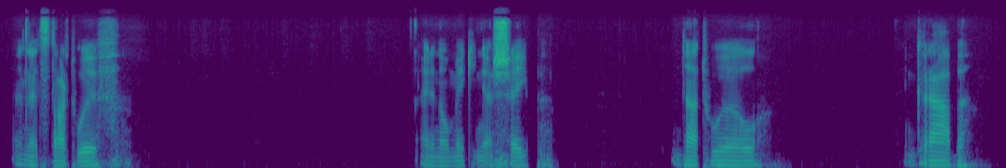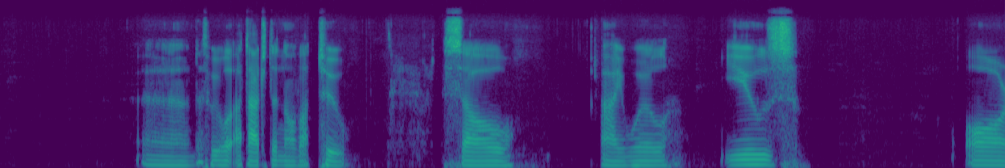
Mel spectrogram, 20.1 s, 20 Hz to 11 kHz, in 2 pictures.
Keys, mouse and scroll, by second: 0.0 scroll down 1, 0.0 scroll up 1, 0.1 scroll down 1, 0.1-1.1 scroll up 2, 1.1-2.2 right drag, 11.8-15.2 right drag, 16.0 typing, 16.4 scroll up 1, 16.4 scroll down 1, 16.5 scroll up 1, 16.8 scroll down 1, 16.8-17.7 scroll up 1, 17.7-20.1 scroll up 1.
